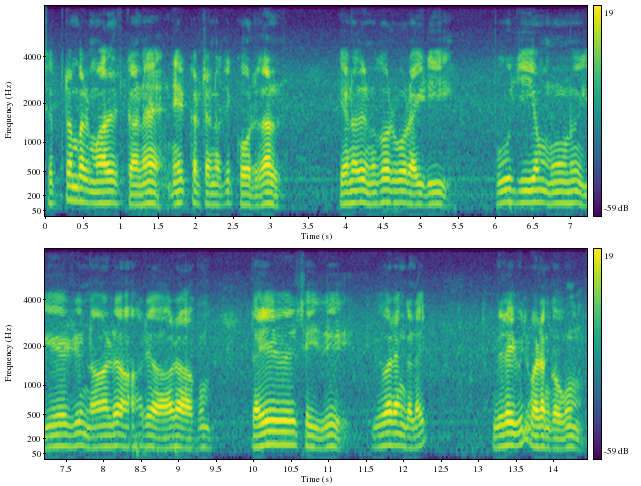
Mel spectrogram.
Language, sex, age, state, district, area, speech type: Tamil, male, 60+, Tamil Nadu, Nagapattinam, rural, read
